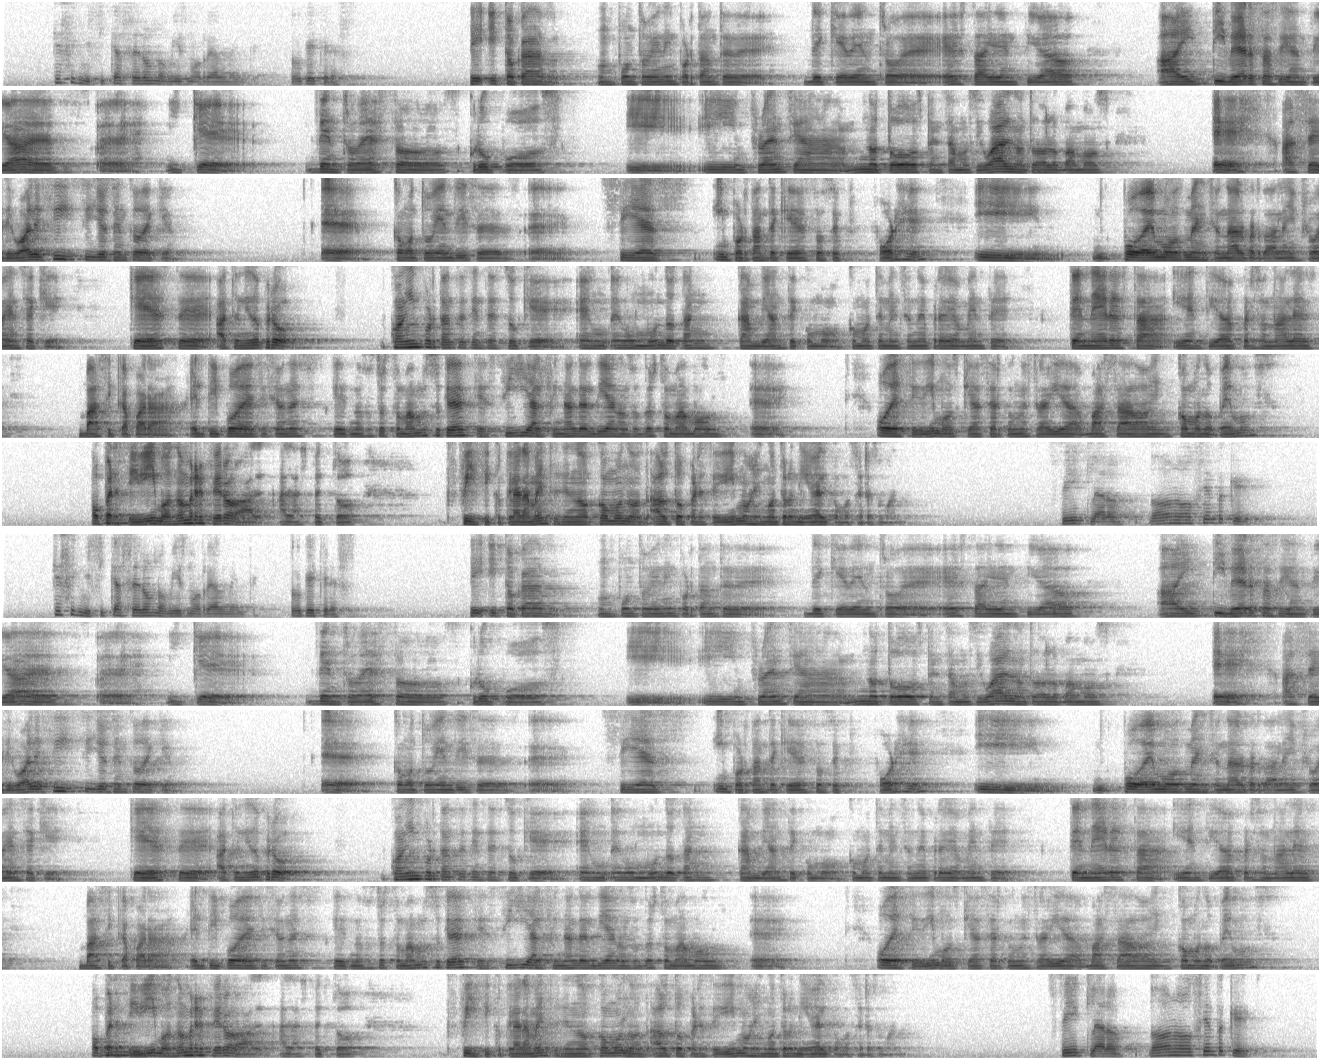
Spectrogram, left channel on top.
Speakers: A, on the right; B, on the left.
A: ¿qué significa ser uno mismo realmente? ¿Tú qué crees?
B: Sí, y tocas un punto bien importante de, de que dentro de esta identidad hay diversas identidades eh, y que dentro de estos grupos y, y influencia no todos pensamos igual, no todos los vamos eh, a hacer igual. Y sí, sí, yo siento de que eh, como tú bien dices, eh, sí es importante que esto se forje y podemos mencionar, ¿verdad?, la influencia que, que este ha tenido, pero ¿cuán importante sientes tú que en, en un mundo tan cambiante como, como te mencioné previamente, tener esta identidad personal es básica para el tipo de decisiones que nosotros tomamos? ¿Tú crees que sí, al final del día nosotros tomamos... eh, o decidimos qué hacer con nuestra vida basado en cómo nos vemos o
A: Mm,
B: percibimos, no me refiero al, al aspecto físico claramente, sino cómo
A: sí,
B: nos autopercibimos en otro nivel como seres humanos.
A: sí, claro. No, no, siento que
